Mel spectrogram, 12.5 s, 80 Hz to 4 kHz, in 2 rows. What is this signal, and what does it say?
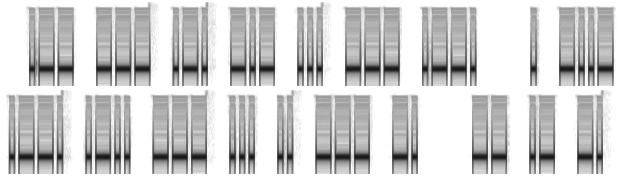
Morse code, heard as a keyed tone, about 25 wpm, spaced as for 20 wpm, 550 Hz. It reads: WORKSOP EXPLOSION MAN
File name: podcast / News headlines-1x-25x20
